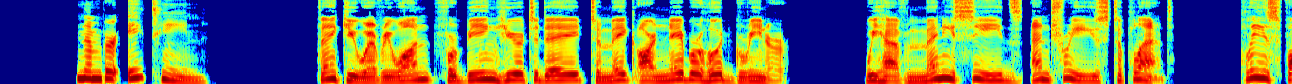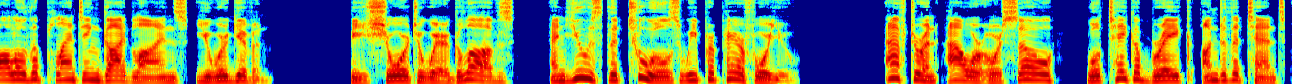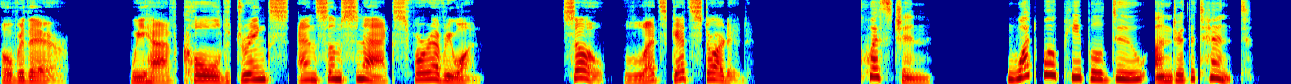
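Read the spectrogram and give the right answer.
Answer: Take a break and have cold drinks and snacks.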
